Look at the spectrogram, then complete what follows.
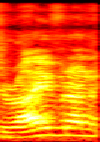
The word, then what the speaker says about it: derive: derive라는 것은 derive라는 건 드 발음이 나는데 얘는 무슨 뜻이냐면 유래하다라는 뜻입니다.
